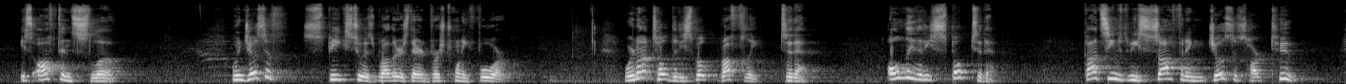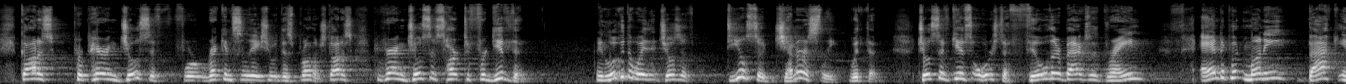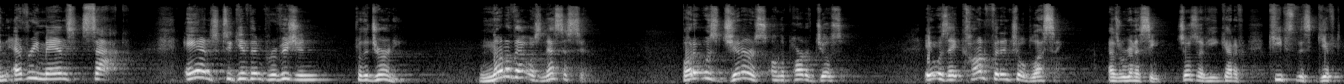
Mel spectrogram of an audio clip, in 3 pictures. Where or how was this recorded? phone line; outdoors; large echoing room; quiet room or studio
large echoing room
